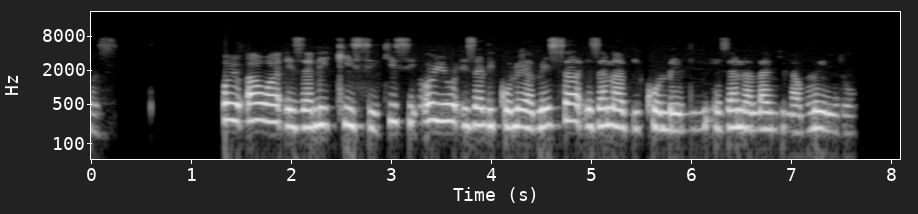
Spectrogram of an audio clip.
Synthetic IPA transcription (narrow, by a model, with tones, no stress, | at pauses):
o˦jo˦ʔa˦wa˦ʔe˨za˨li˦ki˦si˨ki˦si˨ʔo˦jo˦e˨za˦li˨ko˨lo˦ja˨mɛ˦sa˦e˨za˦na˨bi˨ko˨me˨li˨e˨za˦na˨la˦ŋɡi˨la˨mwi˦ndo˨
